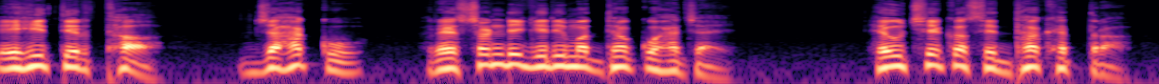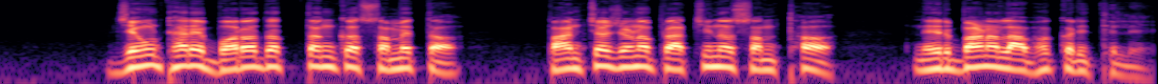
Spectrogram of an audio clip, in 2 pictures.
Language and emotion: Odia, neutral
